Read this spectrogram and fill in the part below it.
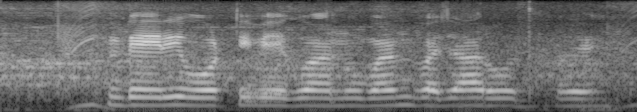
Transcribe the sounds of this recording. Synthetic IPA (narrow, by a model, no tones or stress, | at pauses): ɖeːɾiːʋoːʈiːʋeːɡʋaːnũbəɳbəd͡ʒaːɾoːd̪əʋeː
